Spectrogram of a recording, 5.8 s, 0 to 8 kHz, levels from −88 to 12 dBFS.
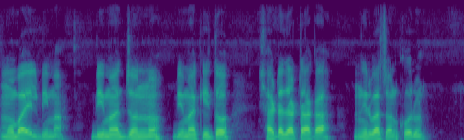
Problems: background sounds at intervals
